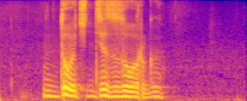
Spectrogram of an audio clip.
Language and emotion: Russian, angry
